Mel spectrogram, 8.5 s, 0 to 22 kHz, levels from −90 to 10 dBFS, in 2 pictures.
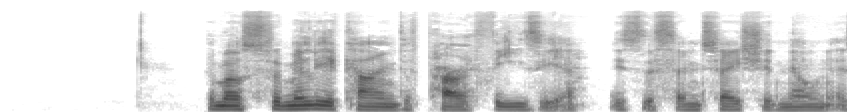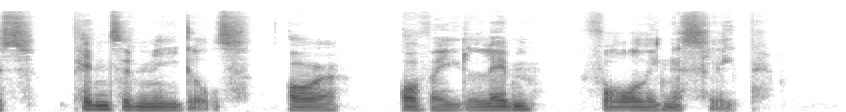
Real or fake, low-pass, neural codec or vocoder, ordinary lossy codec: fake; 14.4 kHz; codec, 44.1 kHz, 7.8 kbps, Pupu-Codec; MP3, 64 kbps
